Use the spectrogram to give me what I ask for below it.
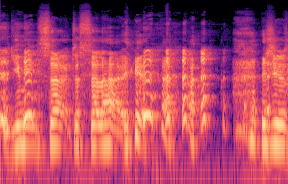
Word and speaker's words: Cirque du Soleil: morning i'll send you the link to the circuit and i was like you mean cirque du soleil she was like oh is that how you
